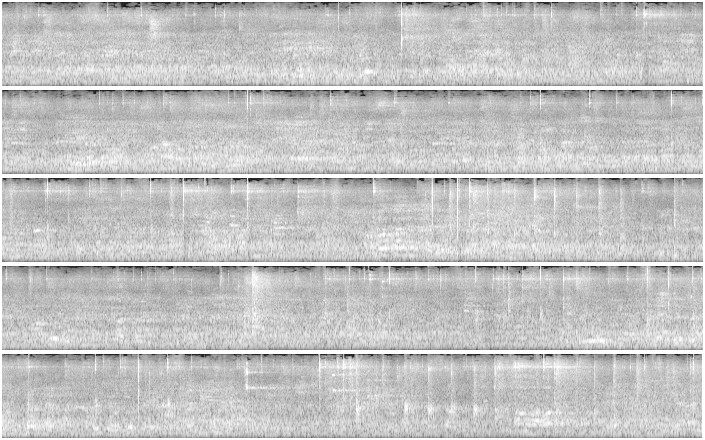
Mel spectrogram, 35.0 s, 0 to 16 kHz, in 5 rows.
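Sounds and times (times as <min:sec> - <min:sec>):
chatter of many voices: 0:00.0 - 0:35.0
table tennis balls clicking: 0:12.4 - 0:21.2, 0:24.3 - 0:27.9, 0:29.2 - 0:30.0.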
